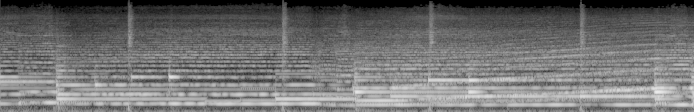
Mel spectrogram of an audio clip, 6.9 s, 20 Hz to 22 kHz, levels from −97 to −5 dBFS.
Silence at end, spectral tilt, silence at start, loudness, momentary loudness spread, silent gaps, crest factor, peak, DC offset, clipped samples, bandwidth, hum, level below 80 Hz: 0 s; -3 dB/octave; 0 s; -22 LUFS; 6 LU; none; 18 dB; -4 dBFS; under 0.1%; under 0.1%; 19 kHz; none; -50 dBFS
